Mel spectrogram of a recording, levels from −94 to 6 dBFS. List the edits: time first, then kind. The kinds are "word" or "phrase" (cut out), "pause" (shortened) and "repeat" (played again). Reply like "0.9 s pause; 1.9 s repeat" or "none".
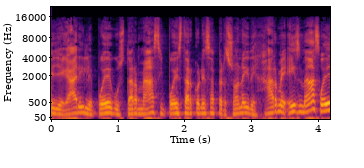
none

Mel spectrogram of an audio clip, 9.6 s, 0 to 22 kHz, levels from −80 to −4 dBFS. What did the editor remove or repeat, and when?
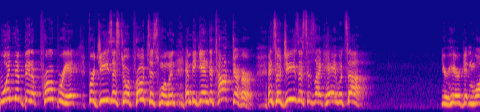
none

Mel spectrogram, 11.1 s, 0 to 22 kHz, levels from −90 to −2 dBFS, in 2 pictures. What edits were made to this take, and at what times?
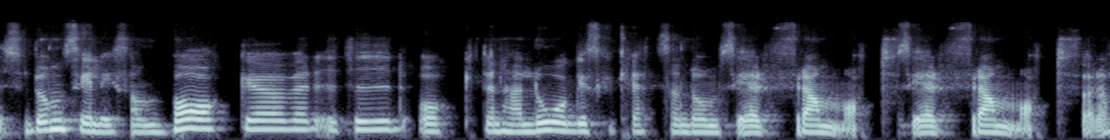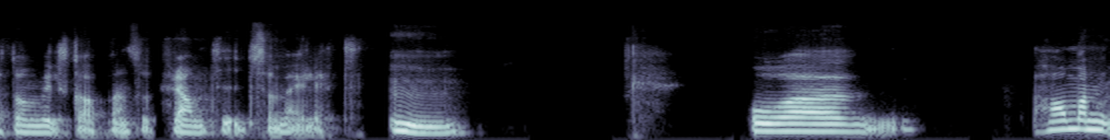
4.5 s repeat; 6.3 s word

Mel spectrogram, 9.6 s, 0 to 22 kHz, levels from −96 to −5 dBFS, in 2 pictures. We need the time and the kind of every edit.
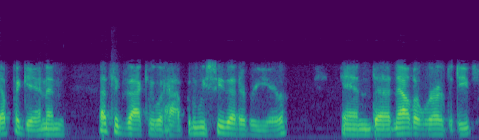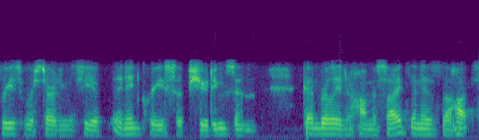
none

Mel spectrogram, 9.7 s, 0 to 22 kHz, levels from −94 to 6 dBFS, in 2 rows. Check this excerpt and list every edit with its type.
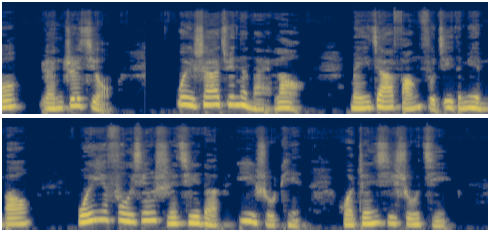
none

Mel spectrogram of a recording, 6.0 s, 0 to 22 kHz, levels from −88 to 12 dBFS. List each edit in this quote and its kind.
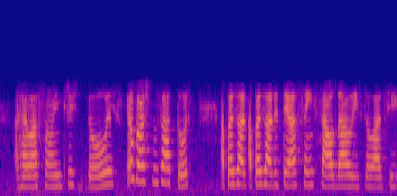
1.8 s pause; 3.7 s repeat

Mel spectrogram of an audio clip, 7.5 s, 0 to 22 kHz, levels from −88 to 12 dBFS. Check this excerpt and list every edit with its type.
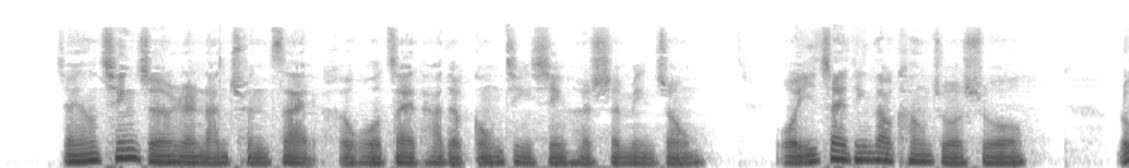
none

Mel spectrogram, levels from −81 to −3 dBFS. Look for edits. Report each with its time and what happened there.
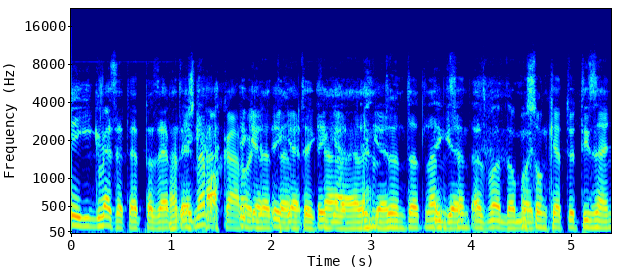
none

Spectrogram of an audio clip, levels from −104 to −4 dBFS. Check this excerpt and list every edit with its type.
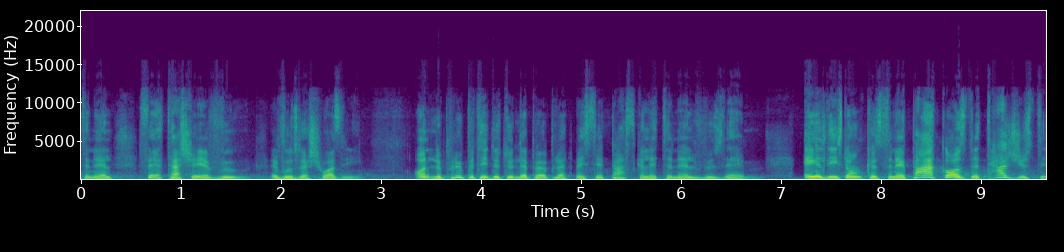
3.5 s phrase; 4.9 s pause; 6.9 s pause; 7.6 s word

